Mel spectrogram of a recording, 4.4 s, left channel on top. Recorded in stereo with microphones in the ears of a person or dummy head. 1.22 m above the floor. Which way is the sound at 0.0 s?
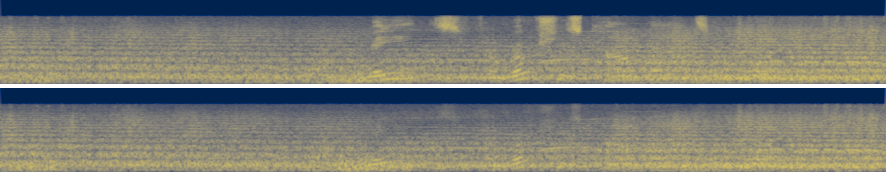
5° left (ahead or behind).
